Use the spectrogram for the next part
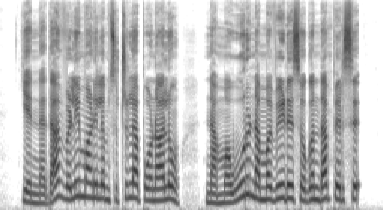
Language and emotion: Tamil, happy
